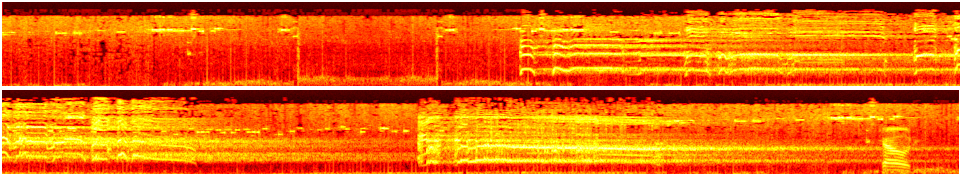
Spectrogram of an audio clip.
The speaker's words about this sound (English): It's a cock. That's cock.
